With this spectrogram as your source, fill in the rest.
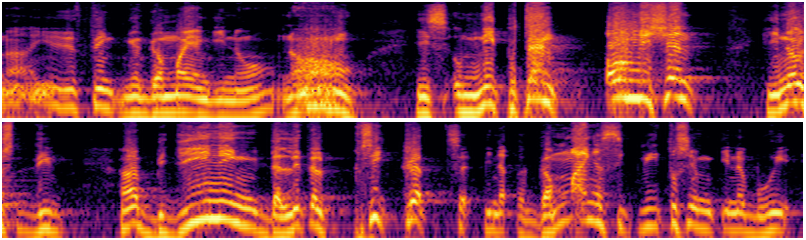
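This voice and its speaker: A Filipino-accented male pastor preaching a radio sermon in a bright, forceful voice that sits a little high. He keeps prodding his listeners with "ha?" and breaks into loud calls to rise. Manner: fervent preaching with constant "ha?" tag questions; bursts into loud exhortations.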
